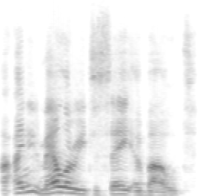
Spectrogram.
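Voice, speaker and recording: A man's voice: fairly high pitch, big pitch swings, sharp tone, highs cut off. Man with an Argentine Spanish accent. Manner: halting, repeats words. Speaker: panelist. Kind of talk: casual group chat.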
